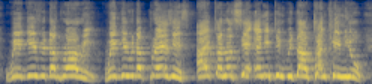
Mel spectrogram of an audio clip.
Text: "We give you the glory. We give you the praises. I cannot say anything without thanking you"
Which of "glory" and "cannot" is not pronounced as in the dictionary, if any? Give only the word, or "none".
none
